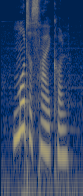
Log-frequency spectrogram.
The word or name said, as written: motorcycle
